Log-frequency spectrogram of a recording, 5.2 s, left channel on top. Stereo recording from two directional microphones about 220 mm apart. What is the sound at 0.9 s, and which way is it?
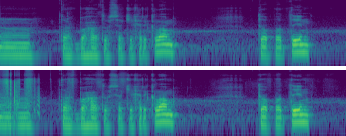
Speech, 5° right (ahead or behind).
